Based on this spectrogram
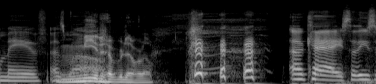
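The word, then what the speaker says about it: Meadhbh: next one all right m e a d h b h four consonants in a row okay okay here you go Maeve Maeve what yeah we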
